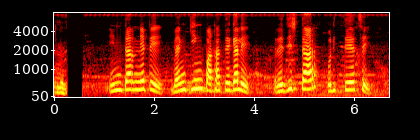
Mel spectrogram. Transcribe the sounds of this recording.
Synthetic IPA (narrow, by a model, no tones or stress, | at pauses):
iɳʈaɾneʈebɛŋkiŋpaʈʰat̪eɡɛleɾed͡ʑisʈaɾkoɾit̪ːet͡ɕʰe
